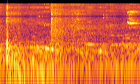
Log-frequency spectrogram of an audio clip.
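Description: A sharp crack of a hockey stick or puck striking just after the start, the loudest sound, with a second knock about three-quarters of a second in. Players' voices and calls run underneath.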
